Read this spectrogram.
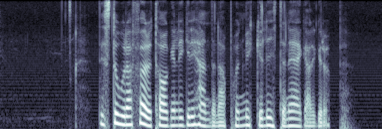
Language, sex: Swedish, female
